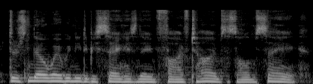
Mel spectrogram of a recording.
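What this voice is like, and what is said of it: Poor imitation of another person's voice. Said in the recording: “terrible impression.”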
